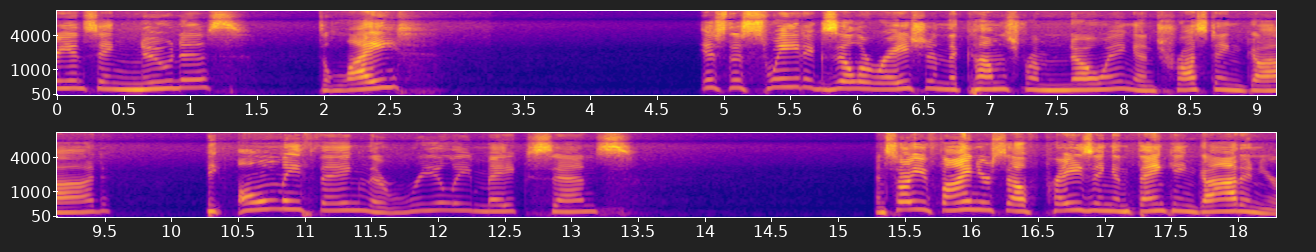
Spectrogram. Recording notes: Join us as we study the Psalms this season at Trinity North Shore. Outdoors this Summer, outside the Retreat House. On the beautiful and scenic campus of Gordon Conwell Theological Seminary 130 Essex St, South Hamilton, MA 01982.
